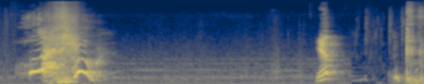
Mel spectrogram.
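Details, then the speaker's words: A person sneezes loudly and explosively, then sneezes a second, shorter time a few seconds later with a brief vocal sound: repeated sneezing. "wow now that was a sneeze that happened and then i'm going to sneeze oh sorry i'm allergic to seafood"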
